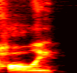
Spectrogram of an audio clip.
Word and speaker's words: Holle: So I'm pronouncing it Holly. I don't know.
